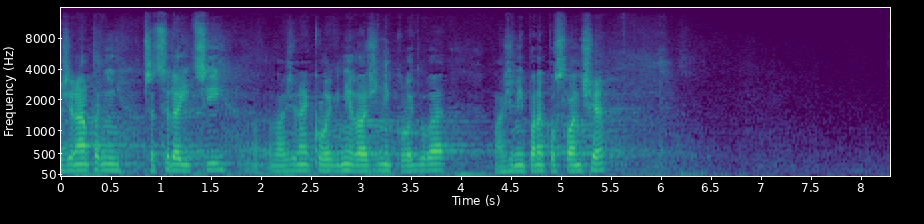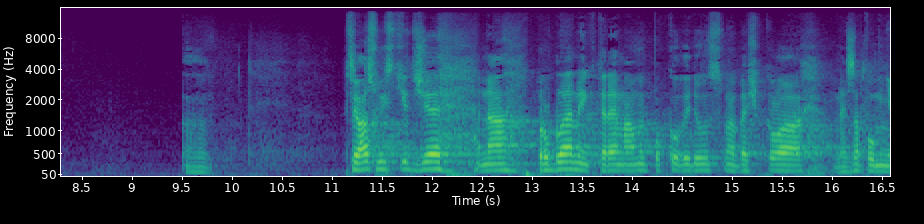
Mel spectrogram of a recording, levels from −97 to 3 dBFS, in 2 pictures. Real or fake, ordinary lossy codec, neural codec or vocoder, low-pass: fake; AAC, 48 kbps; codec, 44.1 kHz, 7.8 kbps, DAC; 14.4 kHz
